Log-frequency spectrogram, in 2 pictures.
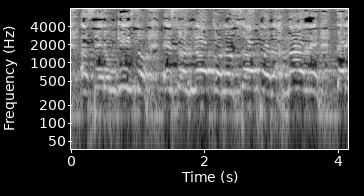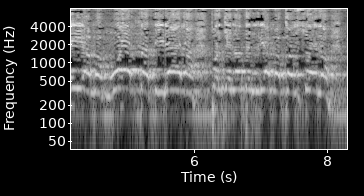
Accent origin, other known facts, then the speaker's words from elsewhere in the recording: Villa Lugano, Buenos Aires, Argentina; de Villa Lugano, Villa 20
